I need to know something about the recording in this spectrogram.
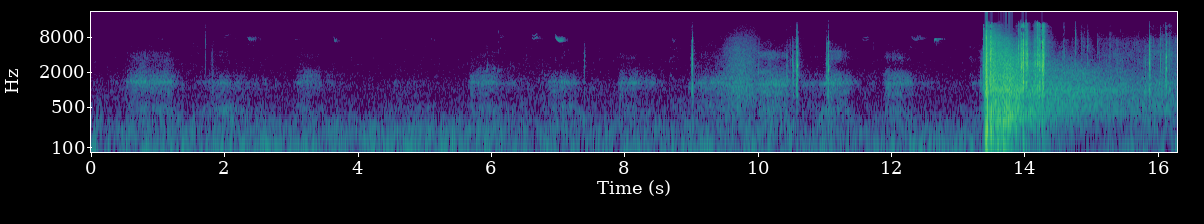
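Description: A single 12 gauge shotgun shot, sudden and loud, about thirteen and a half seconds in, with its report echoing and dying away over a second or so.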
